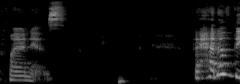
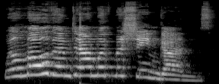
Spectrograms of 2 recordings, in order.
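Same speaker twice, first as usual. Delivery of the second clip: high, very loud army bluster; cried out; 11 semitones higher, 18 dB louder than usual. Acted. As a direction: roar it like a warlike general. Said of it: "cried the head of the army".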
